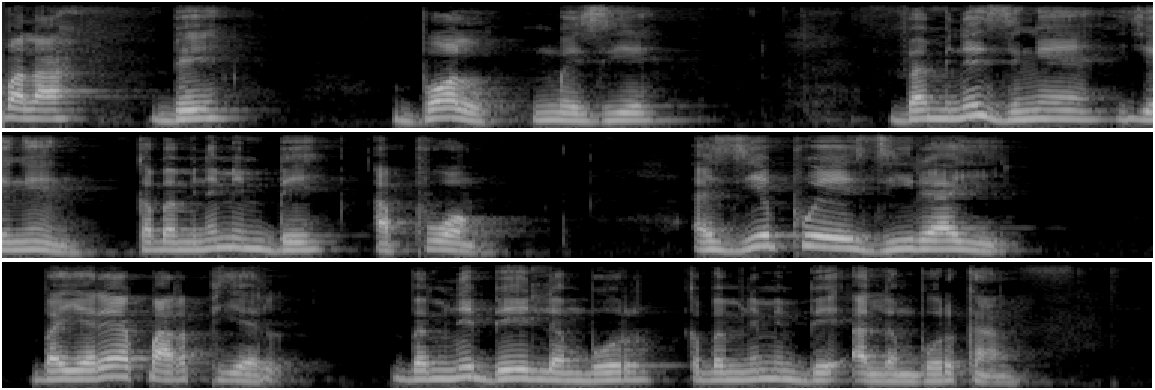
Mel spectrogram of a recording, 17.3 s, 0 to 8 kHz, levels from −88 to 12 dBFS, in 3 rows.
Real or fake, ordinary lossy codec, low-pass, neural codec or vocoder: real; Opus, 64 kbps; 7.2 kHz; none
